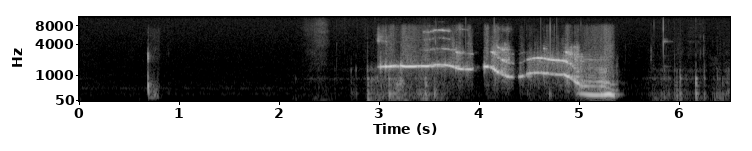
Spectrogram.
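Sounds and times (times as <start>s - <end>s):
soft bugle of a bedded bull elk: 3.0s - 5.4s.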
